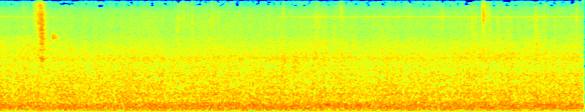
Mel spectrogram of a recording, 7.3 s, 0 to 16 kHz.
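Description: Cabin running noise of a JR Kyushu N700 series 8000 Shinkansen at speed: a steady low rumble, with a faint high whine above it.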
